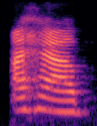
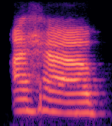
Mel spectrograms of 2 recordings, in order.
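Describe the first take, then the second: No difference in how they are said.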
